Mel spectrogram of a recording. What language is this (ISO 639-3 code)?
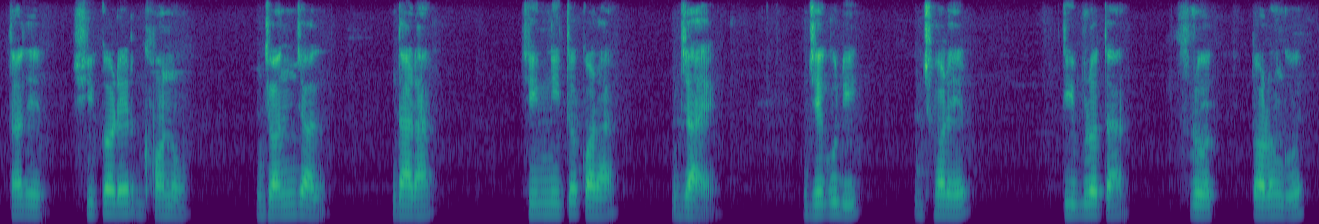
ben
